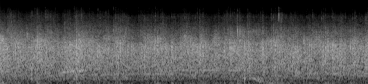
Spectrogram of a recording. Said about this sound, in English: Let's clap our hands to the Lord tonight. Thank you, Jesus.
